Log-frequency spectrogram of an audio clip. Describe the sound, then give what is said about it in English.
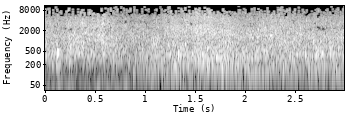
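Steady ocean waves, getting a little rough, wash and roll in a broad, continuous hiss of surf, with a breezy wind texture over the water and no voices. “The waves are getting a little rough.”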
